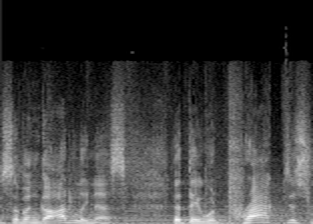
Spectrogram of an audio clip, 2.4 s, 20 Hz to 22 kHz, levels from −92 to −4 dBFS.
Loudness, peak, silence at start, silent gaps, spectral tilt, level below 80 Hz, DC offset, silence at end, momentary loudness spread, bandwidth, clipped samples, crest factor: -17 LUFS; 0 dBFS; 0 s; none; -4 dB/octave; -50 dBFS; under 0.1%; 0 s; 8 LU; 15.5 kHz; under 0.1%; 18 dB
